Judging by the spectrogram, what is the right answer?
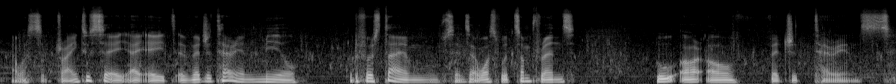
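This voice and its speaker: A giddy, upbeat man rambles through his own gameplay in a casual let's play. His voice sits low, and he often restarts his sentences and trips over his words. Faint game music plays underneath. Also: creaky, mellow.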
